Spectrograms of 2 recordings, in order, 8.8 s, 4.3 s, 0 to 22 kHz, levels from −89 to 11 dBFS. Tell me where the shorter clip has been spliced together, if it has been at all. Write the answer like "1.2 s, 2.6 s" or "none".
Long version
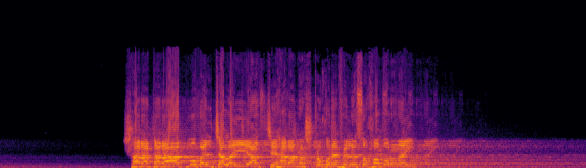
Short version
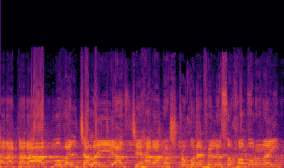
none

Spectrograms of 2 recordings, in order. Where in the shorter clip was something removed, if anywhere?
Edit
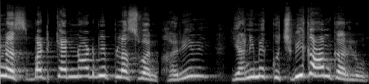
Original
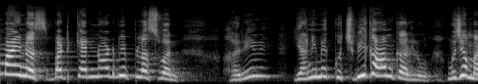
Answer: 1.6 s

